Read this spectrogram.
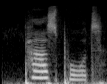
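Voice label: "passport", English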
